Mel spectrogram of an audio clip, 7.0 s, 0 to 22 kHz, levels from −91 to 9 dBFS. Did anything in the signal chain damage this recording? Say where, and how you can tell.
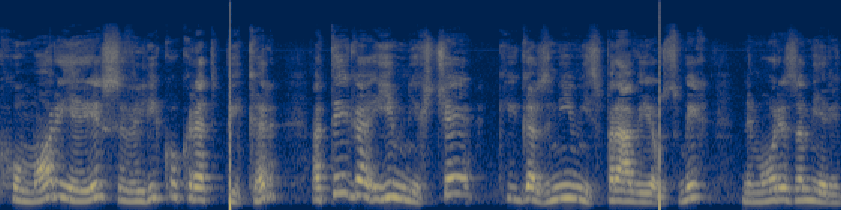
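Yes. Invalid numbers at full scale in the processing stage produce two sharp bangs at 1.91 s, after "humor je res velikokrat", and at 5.49 s, after "njim spravijo". An infinite or undefined result was clamped to maximum amplitude for one short block, which fits 128-sample and 64-sample buffers.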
